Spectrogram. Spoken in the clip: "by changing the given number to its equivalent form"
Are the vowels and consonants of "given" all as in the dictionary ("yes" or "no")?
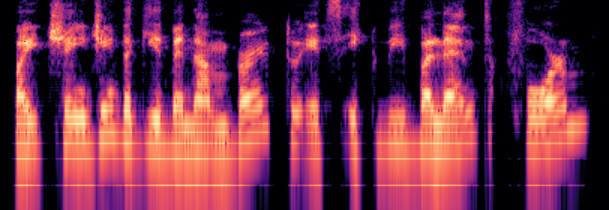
no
